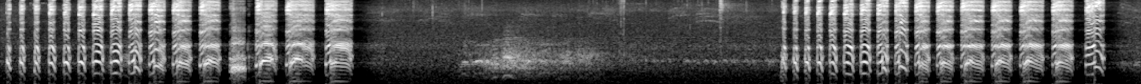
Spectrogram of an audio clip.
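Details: Lemurs calling in two loud bouts of harsh, harmonic barks, each note arched in pitch, coming in rapid rhythmic runs that lengthen toward the end of each bout, separated by a quieter stretch of low background murmur.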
